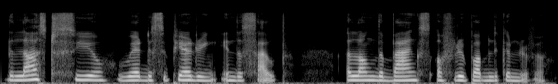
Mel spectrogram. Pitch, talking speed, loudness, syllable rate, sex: 190 Hz, 150 wpm, -19 LUFS, 5.0 syllables/s, female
